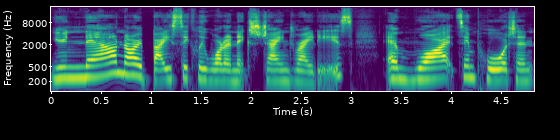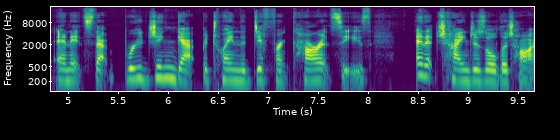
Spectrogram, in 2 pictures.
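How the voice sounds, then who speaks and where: Speaking with an Australian accent, a woman has a fairly high pitch, a calm tone and ordinary pitch variation at a moderate pace. The recording is very clean and the background silent. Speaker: bookkeeping podcast host. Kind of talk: podcast tutorial.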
